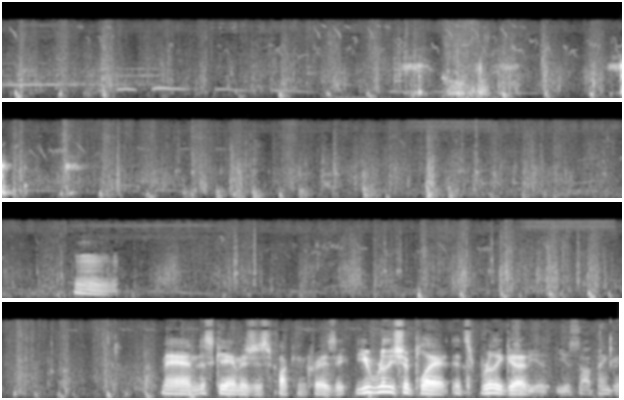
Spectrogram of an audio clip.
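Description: Footsteps tread steadily on grass.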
